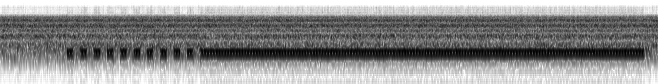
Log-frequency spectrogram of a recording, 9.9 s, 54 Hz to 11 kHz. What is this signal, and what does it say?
Telephone call progress tone (North American plan), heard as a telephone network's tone, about 350, 440 Hz, 0.1 s on and 0.1 s off, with phone line noise and room echo. Stutter dial tone.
